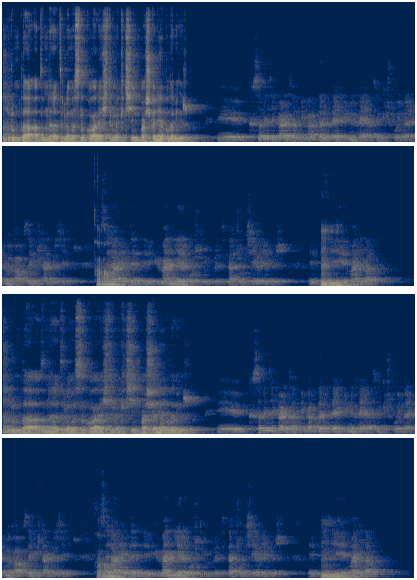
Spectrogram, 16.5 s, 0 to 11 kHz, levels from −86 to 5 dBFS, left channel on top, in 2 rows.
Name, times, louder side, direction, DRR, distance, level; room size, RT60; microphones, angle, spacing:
voice 1, 0.0-3.7 10.1-10.6 14.6-15.1, left 3 dB, 90° left, 6 dB, 0.3 m, -29 dB
voice 2, 4.3-9.5 9.8-13.8 14.4-15.6, right 1 dB, 45° right, -6 dB, 1.5 m, -41 dB
4.1 x 3.3 x 3.4 m, 1.3 s
head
